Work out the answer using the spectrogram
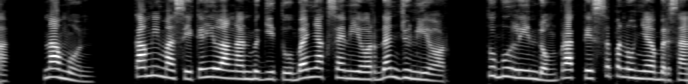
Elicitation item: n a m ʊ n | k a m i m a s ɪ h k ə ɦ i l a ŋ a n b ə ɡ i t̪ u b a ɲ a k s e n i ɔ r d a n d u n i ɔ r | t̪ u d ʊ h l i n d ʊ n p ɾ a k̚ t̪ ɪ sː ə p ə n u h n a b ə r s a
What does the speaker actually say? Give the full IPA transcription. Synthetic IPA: n a m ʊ n | k a m i m a s ɪ h k ə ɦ i l a ŋ a n b ə ɡ i t̪ u b a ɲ a k s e n i ɔ r d a n d͡ʒ u n i ɔ r | t̪ u b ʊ h l i n d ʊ ŋ p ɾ a k̚ t̪ ɪ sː ə p ə n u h ɲ a b ə r s a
